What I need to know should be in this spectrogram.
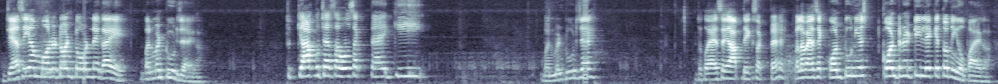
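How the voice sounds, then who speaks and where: A man's voice: very high-pitched, very animated, measured pace, pauses often, bright, forceful tone. A man teaching a maths lecture, explaining step by step and often checking in with his students. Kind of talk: online exam-prep lecture at a board.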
